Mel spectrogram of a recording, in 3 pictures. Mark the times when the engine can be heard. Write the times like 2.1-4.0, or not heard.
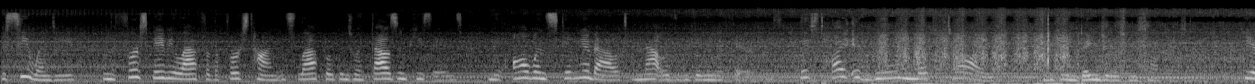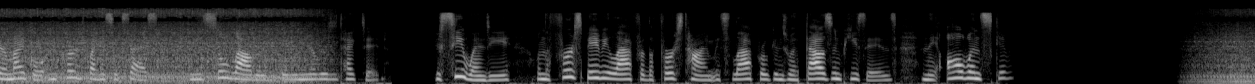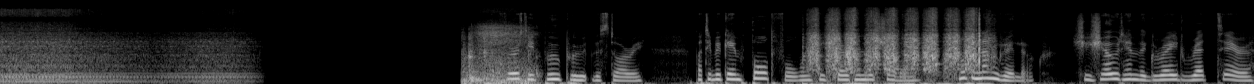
0.0-15.9, 24.4-27.8.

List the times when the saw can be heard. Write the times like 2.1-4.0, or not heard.
8.7-11.7, 33.1-35.1.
